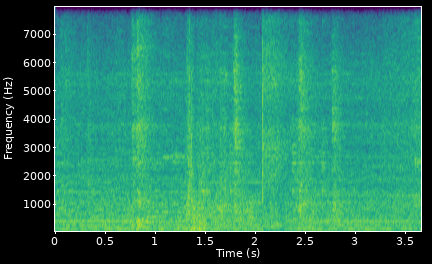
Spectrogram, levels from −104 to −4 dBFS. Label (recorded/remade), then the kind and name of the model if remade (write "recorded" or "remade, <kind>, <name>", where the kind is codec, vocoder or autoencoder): recorded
